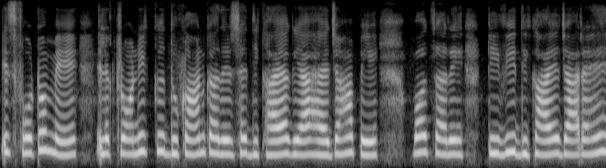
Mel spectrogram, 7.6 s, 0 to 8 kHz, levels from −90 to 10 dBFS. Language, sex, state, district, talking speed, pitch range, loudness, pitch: Hindi, female, Jharkhand, Garhwa, 150 wpm, 250-280 Hz, -14 LUFS, 260 Hz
